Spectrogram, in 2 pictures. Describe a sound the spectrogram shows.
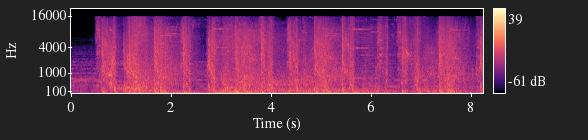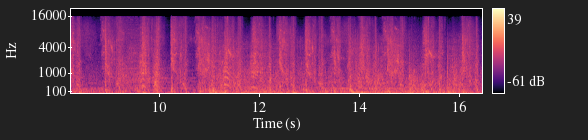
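Video game spell effects crackle, whoosh and boom.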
